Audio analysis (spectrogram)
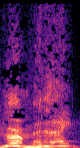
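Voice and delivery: high, loud, delighted question; light up at the news; thrilled Korean pastor, amazed; excited. Retold or imitated. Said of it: "he was excited".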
